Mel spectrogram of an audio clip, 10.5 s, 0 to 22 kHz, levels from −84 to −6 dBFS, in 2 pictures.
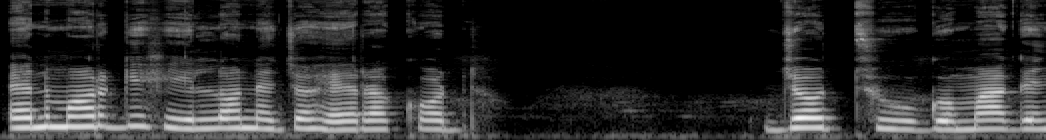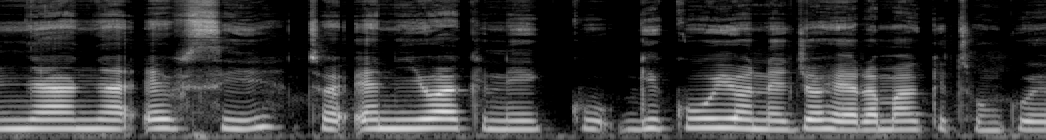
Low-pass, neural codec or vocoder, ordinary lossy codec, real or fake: none; none; none; real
